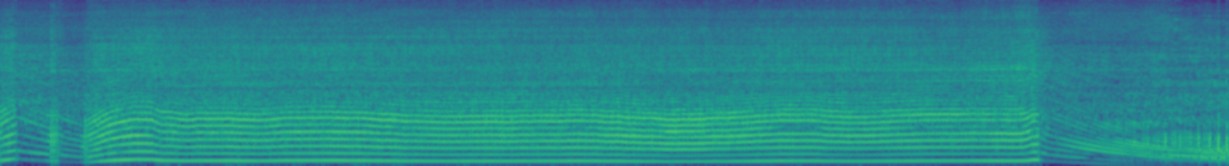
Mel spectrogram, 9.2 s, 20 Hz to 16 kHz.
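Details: Ported Stihl 026 chainsaw on shakedown cuts in hard wood: a snappy rev-up to a high steady scream that holds pitch through the cut, then drops cleanly to idle. Normal full-throttle cutting.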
